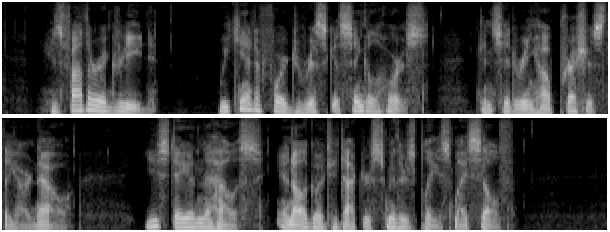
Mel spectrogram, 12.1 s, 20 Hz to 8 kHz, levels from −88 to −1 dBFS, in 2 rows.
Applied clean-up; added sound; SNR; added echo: none; none; none; none.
